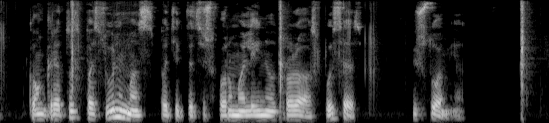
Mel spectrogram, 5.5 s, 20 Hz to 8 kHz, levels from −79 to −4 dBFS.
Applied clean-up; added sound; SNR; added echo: none; Splash, splatter; 15 dB; none.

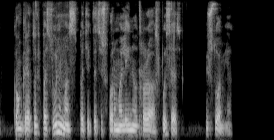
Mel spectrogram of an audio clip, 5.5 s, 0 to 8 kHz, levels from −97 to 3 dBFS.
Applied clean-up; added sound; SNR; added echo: neural mask model Resemble Enhance denoiser.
